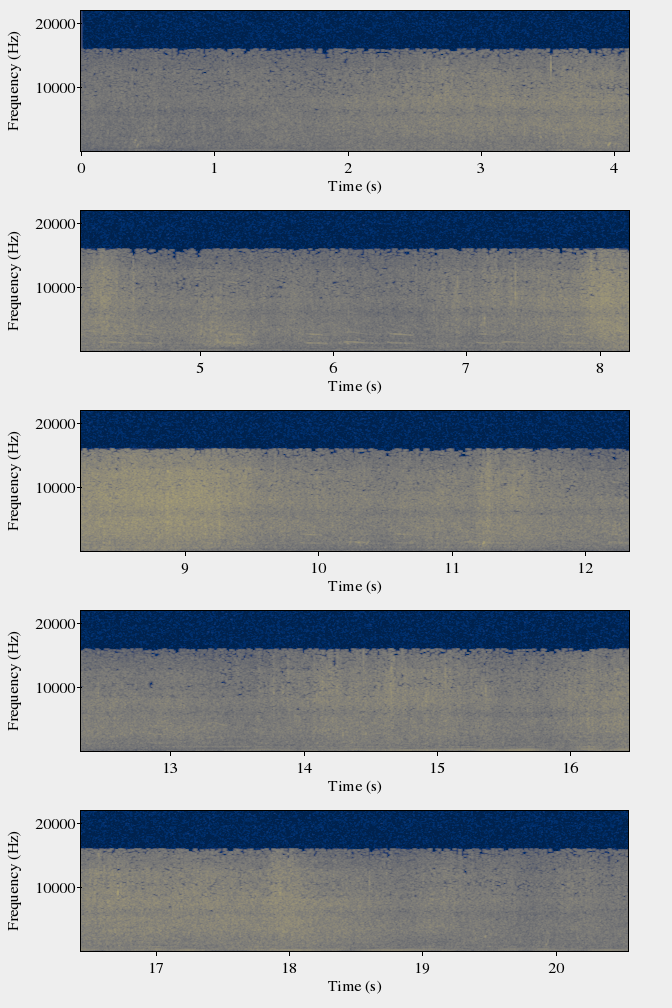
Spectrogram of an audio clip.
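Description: Steady surf washes continuously onto the shore of a deserted beach, with one broader wave surging and breaking midway, over a low, constant rumble and a faint hum of motor or wind.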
